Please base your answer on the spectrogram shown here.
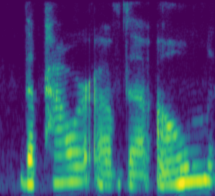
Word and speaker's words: Om: So Om, in its three syllables, um, represent like the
